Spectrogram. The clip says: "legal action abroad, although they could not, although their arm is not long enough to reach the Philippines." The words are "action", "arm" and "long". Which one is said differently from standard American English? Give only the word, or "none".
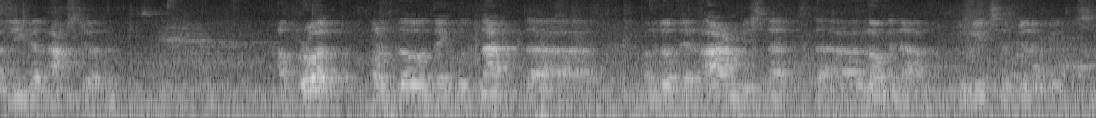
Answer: action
